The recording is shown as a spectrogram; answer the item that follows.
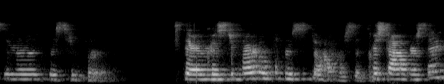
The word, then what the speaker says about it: Christopherson: Christopher Sarah Christopher Christopherson Christopherson is that right yep it's kristoferson and that's spell um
